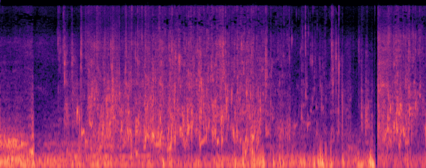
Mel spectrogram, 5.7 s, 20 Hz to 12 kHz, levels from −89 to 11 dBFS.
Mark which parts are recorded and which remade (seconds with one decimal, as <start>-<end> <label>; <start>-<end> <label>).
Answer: 0.0-1.0 recorded; 1.0-2.0 remade; 2.0-4.6 recorded; 4.6-5.2 remade; 5.2-5.7 recorded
